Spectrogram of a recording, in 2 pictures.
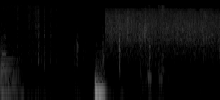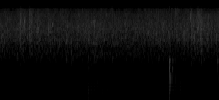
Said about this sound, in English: Light rain has begun.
